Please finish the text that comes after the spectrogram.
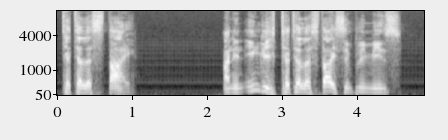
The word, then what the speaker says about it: tetelestai: as it is finished is a Greek word that is pronounced tetelestai and in English simply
